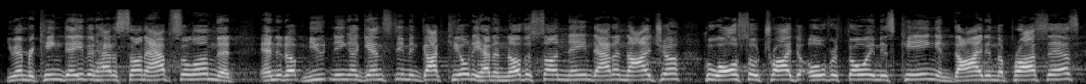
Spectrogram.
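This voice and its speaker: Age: middle-aged. Sex: man. Role: preacher. Style: sermon, emphatic and repetitive, slowing for stress. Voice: high for a man. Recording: long hall reverb. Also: little pitch movement, fairly bright tone. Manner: emphatic, repetitive cadence, slows down to stress points.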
